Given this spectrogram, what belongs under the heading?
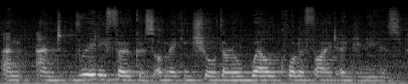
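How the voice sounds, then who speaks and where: A woman speaker answering audience questions at a lecture, measured and thoughtful, with frequent pauses. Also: medium pitch, little pitch movement, darkish tone, slight background noise, rough recording. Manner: measured, with frequent ums and restarts. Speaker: guest speaker.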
